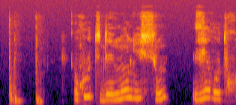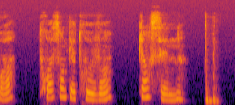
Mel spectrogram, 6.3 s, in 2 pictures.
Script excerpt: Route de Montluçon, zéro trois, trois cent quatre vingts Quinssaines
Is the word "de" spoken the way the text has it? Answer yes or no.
yes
